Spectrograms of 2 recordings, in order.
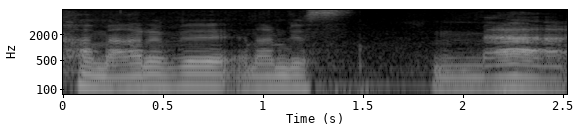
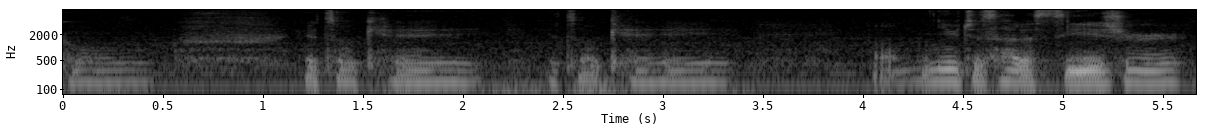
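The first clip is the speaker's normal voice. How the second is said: higher, soft comforting voice of a mother; soothing mom; 5 semitones higher, 7 dB quieter than usual. Retold or imitated. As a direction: hush her gently like a worried mom. Mom soothing her after seizure.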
